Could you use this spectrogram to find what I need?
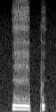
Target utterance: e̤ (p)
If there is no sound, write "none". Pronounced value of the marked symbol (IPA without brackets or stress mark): p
